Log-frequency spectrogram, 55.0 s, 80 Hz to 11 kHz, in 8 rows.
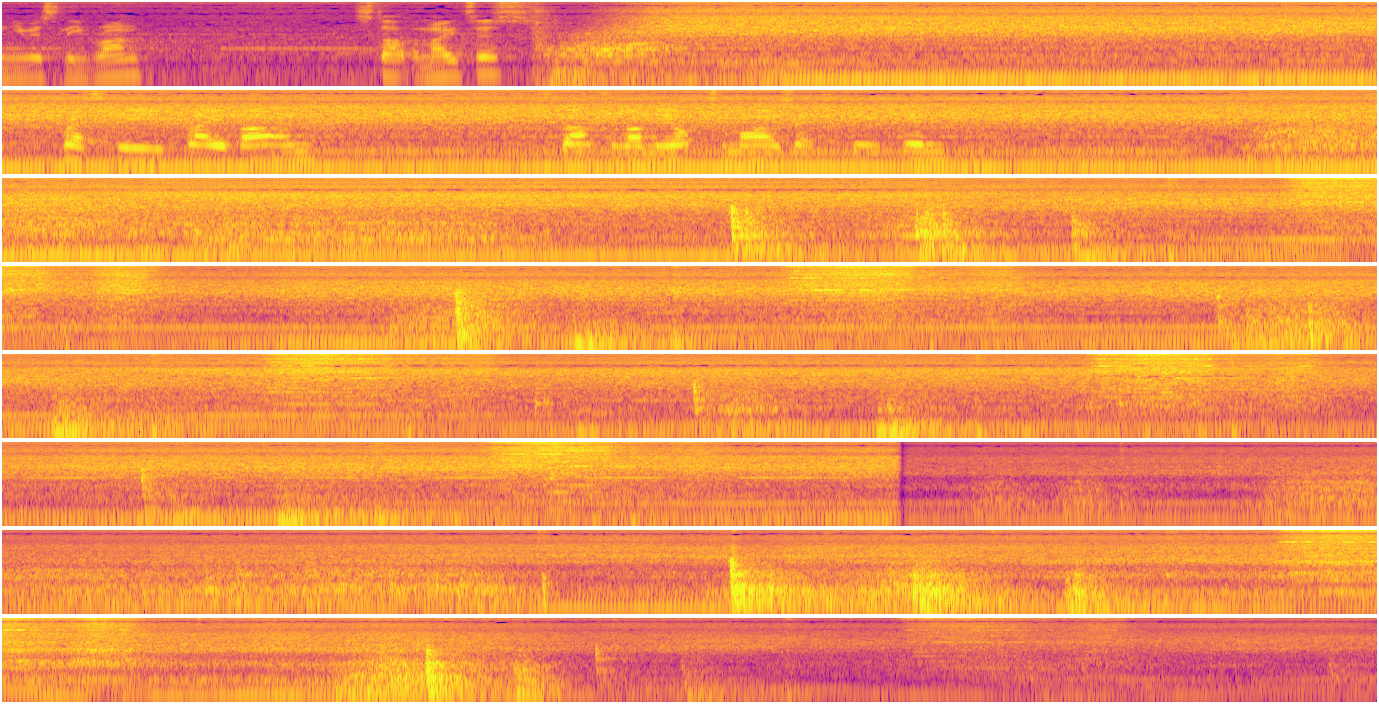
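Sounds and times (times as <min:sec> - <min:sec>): saw motors humming: 0:02.7 - 0:55.0.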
